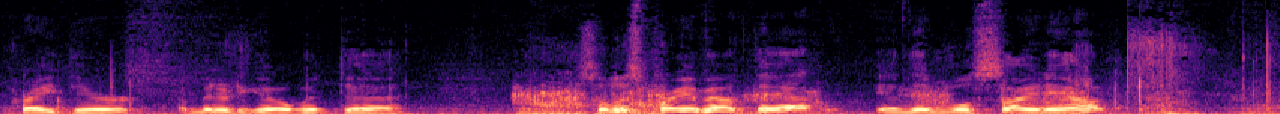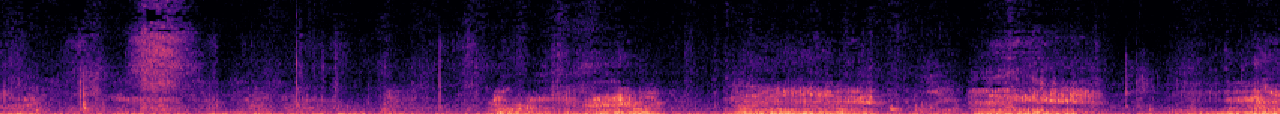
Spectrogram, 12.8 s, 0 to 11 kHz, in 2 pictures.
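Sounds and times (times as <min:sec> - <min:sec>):
speech: 0:00.1 - 0:02.1, 0:02.9 - 0:05.7
dogs growling and snarling while playing tug of war: 0:02.5 - 0:12.7.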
